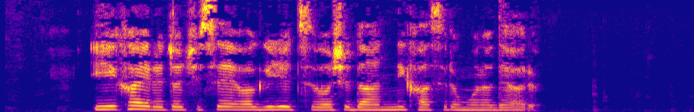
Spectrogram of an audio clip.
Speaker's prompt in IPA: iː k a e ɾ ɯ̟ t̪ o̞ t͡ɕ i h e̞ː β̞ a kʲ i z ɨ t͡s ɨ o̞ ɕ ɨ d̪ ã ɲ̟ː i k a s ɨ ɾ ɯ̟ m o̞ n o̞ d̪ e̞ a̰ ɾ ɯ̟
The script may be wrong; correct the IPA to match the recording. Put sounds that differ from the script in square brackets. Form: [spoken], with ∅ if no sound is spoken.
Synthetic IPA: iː k a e ɾ ɯ̟ t̪ o̞ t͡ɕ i [s] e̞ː β̞ a [ɡʲ] i [ʑ] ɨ t͡s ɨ o̞ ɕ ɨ d̪ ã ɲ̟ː i k a s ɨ ɾ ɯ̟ m o̞ n o̞ d̪ e̞ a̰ ɾ ɯ̟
